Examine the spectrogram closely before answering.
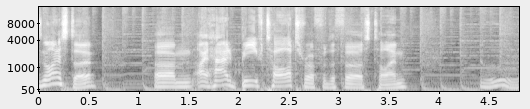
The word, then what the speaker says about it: tartare: Beef tartare. Beef tart. I think it's pronounced tartare. And what it is, it's like beef, but it's cooked.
